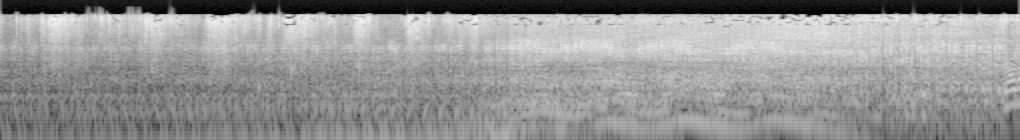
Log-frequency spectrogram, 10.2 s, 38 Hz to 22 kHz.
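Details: Audi diesel started after standing at least 12 years: clatters at a steady knock rate, catches and settles into a rough idle with a couple of revs, smoking heavily; ignition timing advanced, rotten fuel pipe leaking; rough running after long storage.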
